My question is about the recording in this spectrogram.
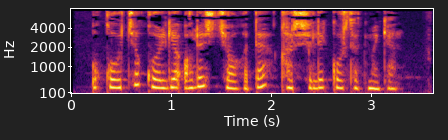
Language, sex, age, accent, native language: Uzbek, female, 18-24, Samarqand, Uzbek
